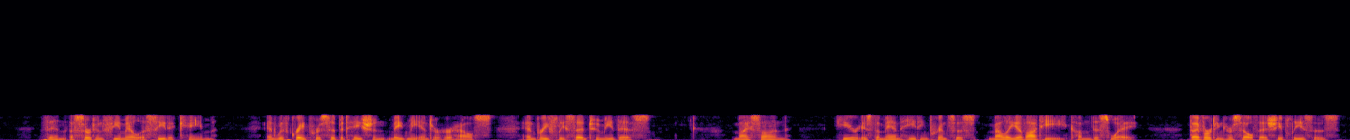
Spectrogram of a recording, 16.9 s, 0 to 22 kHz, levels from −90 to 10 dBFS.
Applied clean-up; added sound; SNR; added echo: none; none; none; none.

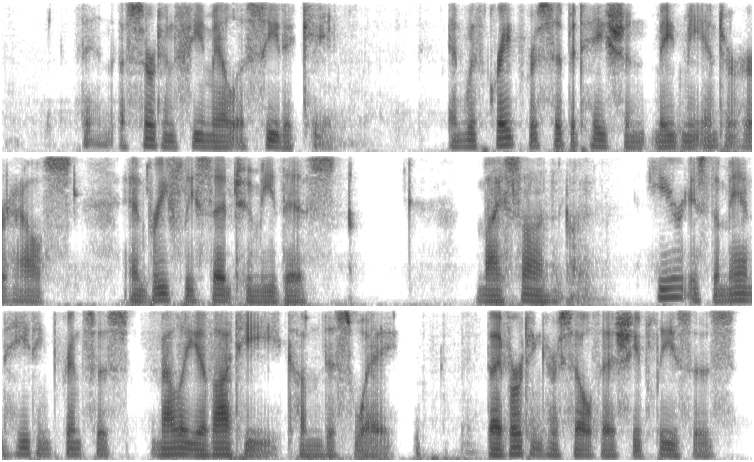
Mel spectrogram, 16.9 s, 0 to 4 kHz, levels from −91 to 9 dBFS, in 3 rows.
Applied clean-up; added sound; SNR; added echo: neural mask model DeepFilterNet 3.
